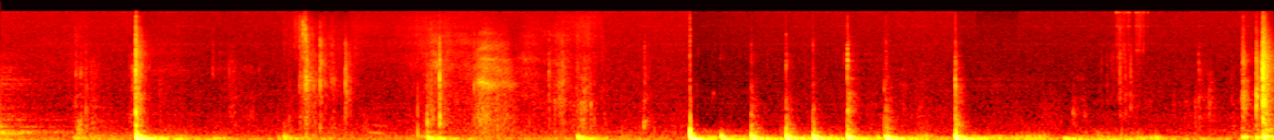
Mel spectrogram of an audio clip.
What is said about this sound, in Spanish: Venga, un momentito que abro la nevera.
